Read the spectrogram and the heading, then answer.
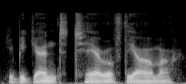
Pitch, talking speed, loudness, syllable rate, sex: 90 Hz, 225 wpm, -15 LUFS, 5.1 syllables/s, male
